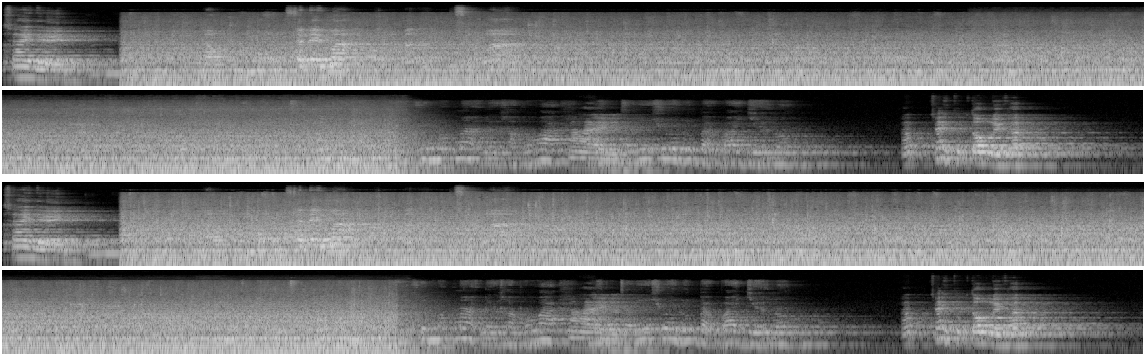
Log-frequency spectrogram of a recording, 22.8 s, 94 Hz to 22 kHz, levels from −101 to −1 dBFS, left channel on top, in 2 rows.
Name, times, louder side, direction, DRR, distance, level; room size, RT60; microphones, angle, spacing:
voice 1, 0.0-0.7 2.0-2.2 2.9-5.2 9.9-10.1 14.6-14.9 17.1-17.6 20.4-21.6, left 1 dB, ahead, -3 dB, 1.7 m, -28 dB
voice 2, 0.8-1.4 2.3-3.9 7.1-19.3, right 1 dB, 75° right, 1 dB, 2.0 m, -37 dB
sound 1, 1.2-15.4, right 2 dB, 25° right, 0.5 m, -26 dB
sound 2, 9.6-15.5, left 1 dB, 65° left, 2.5 m, -38 dB
25.5 x 8.9 x 2.3 m, 2.3 s
head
